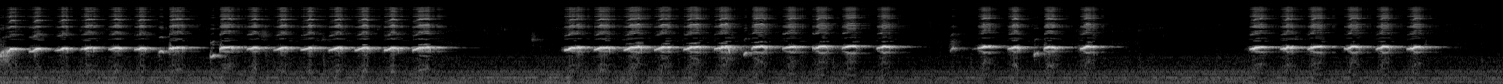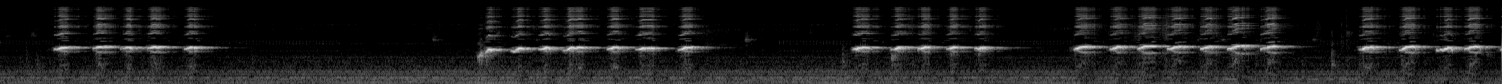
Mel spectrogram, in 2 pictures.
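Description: Pet cockatiel whistling its learned song: quick runs of clear, repeated high whistle notes, in about nine phrases of one to four seconds each with short pauses between.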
